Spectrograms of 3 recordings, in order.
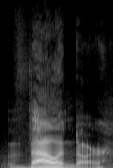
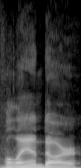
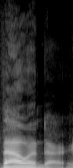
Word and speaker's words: Valandar: Emphasis on the first syllable. It's Valandar. I got it? Yeah, not Valandar, but Valandar.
